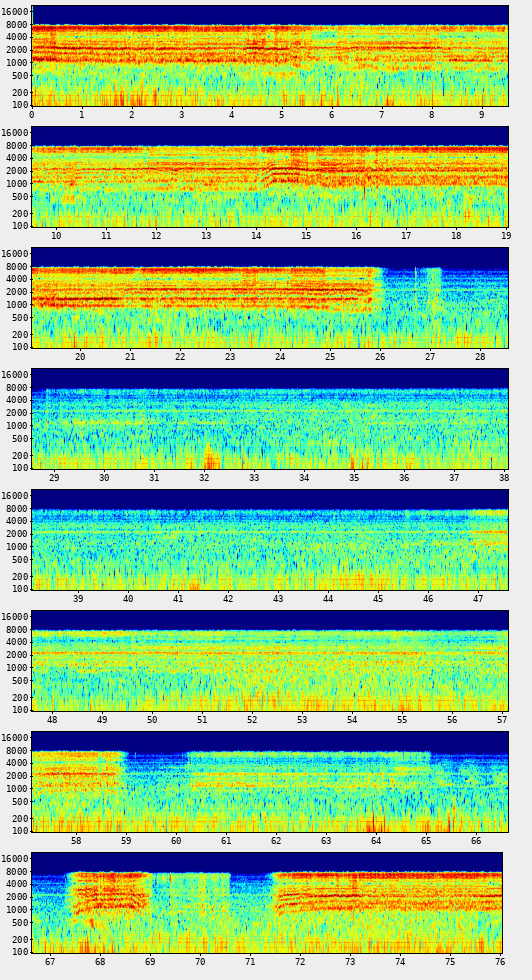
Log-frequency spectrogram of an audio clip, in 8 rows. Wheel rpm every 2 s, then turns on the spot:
150, 140, 120, 90, 100, 100, 100, 130, 130, 130, 120, 120, 90, 0, 20, 20, 20, 20, 20, 20, 20, 20, 20, 40, 50, 50, 50, 50, 60, 30, 40, 40, 20, 40, 50, 40, 140, 140.
68-70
